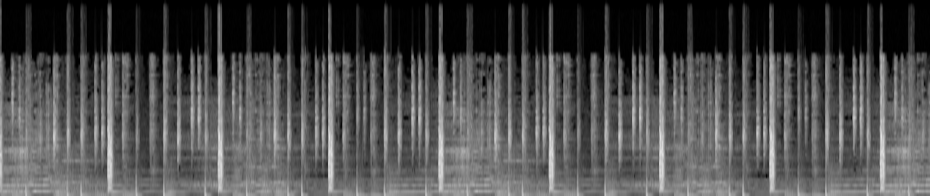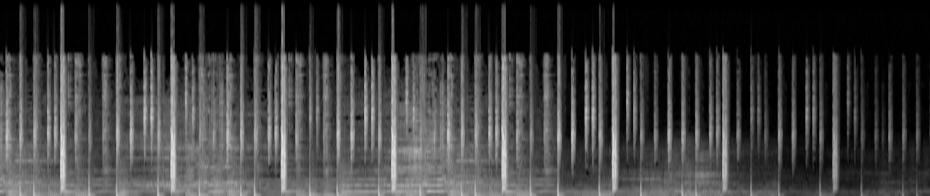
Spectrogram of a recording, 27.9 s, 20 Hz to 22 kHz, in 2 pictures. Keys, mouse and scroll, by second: 4.7 click, 11.5 click, 13.2 alt+scroll down 1, 13.7 space, 13.8 click, 14.6 alt+scroll up 1, 15.0 space, 15.0 click, 19.4 ctrl+j, 20.5 alt+scroll down 1, 20.9 space, 21.0-27.9 drag.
